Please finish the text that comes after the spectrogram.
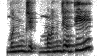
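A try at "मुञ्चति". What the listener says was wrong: Munchati, not ja, cha. Munchati.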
